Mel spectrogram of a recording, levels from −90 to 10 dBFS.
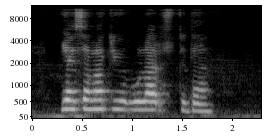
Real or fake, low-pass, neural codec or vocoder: fake; 10.8 kHz; codec, 44.1 kHz, 2.6 kbps, SNAC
